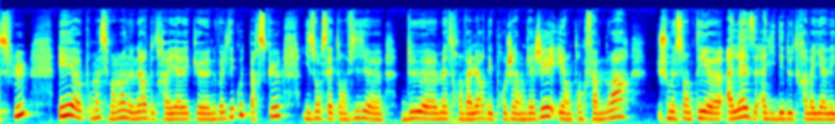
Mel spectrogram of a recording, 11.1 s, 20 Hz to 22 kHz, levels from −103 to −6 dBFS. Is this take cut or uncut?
uncut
